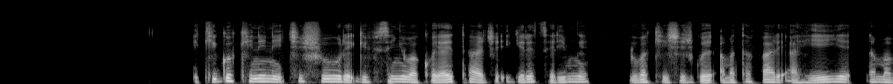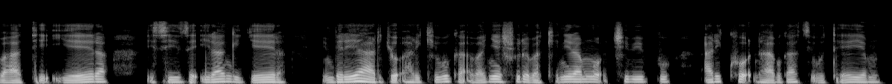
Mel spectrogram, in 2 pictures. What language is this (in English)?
Rundi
